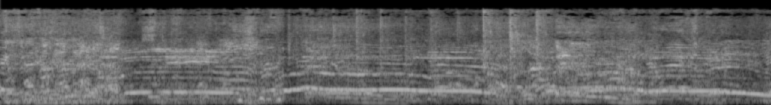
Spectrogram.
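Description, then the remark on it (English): A crowd at a live show boos loudly and without a break, many voices holding long, low, wavering "boo" tones that swell and overlap for the whole stretch, with scattered shouts mixed in. “and then all the booing this is the big big boo here.”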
